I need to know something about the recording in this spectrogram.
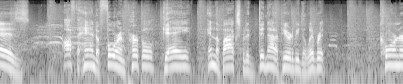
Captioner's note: cheers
